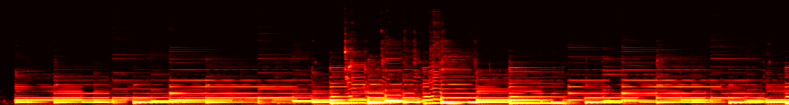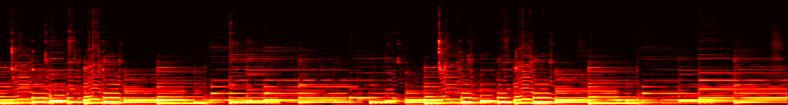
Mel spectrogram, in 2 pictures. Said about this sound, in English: you can be finger picking an E major chord, take that first measure and throw it in there, come back to the E major chord. That would sound something like this.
